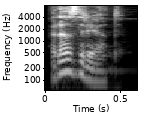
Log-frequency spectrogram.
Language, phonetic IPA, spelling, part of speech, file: Russian, [rɐzˈrʲat], разряд, noun, Ru-разряд.ogg
- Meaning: 1. category, class 2. discharge 3. unloading 4. numerical place, digit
